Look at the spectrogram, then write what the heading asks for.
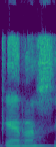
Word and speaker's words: Keras: Tadi tuh bacanya bukan keras ya, tapi keras ya. Dibacanya tadi keras, keras.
